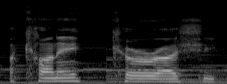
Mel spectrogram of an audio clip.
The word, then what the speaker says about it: Akane Kurashiki: June is 0 is Akane Kurashiki.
